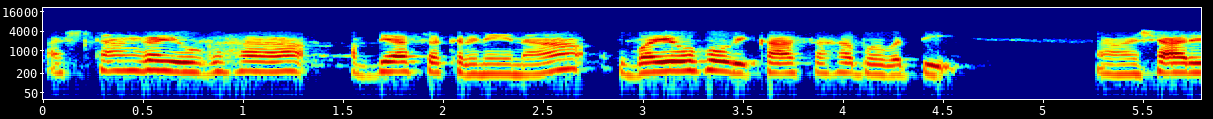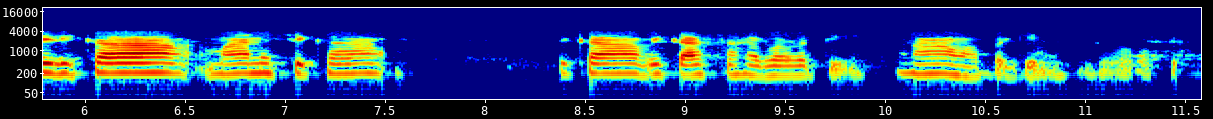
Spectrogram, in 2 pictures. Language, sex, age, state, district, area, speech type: Sanskrit, female, 30-45, Karnataka, Dakshina Kannada, urban, conversation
